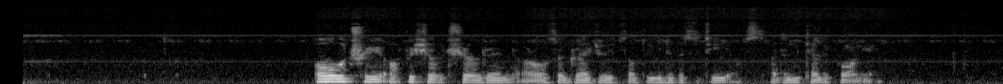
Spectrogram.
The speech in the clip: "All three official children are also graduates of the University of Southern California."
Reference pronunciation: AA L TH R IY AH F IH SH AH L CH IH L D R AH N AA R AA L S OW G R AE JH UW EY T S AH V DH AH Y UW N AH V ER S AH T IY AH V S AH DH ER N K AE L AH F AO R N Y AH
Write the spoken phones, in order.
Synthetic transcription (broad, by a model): AA L T R IY AH F IH SH AH L CH IH L D R AH N AA R AA L S OW G R AE JH UW EY T S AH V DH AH Y UW N AH V ER S AH T IY AH V S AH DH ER N K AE L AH F AO R N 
